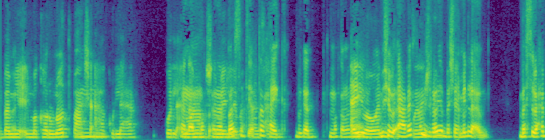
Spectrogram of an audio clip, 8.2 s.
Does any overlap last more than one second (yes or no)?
yes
